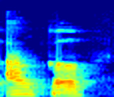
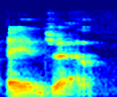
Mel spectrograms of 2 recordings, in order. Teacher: We pronounce it halfway, as in the example angle, and not as a 100% noon sound like the word angel. Yeah? Then after we make the noon sound halfway, then we pronounce it with gunna. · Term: Ikhfaa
